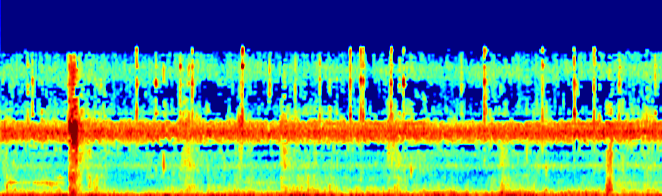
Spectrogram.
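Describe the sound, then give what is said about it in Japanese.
A dense, steady chorus of insects chirps outdoors at night in a park beside a vacant lot, a continuous high trill that never pauses. It is fairly soft, with no voices, and a brief faint knock comes early on. “めちゃくちゃ虫の声が多分聞こえてると思いますね。”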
